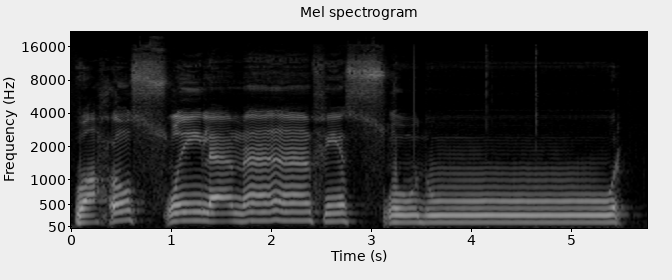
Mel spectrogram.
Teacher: حُصِّلَ کے اندر صاد موٹا ہے، سین نہیں پڑھنا، اگر ہم اس کو باریک پڑھیں گے تو یہ سین بن جائے گا، اور اسی طرح ما فی الصدور نہیں پڑھنا، سین نہیں پڑھنا، ما فی الصدور صاد پڑھنا ہے ہم نے یہاں پر۔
